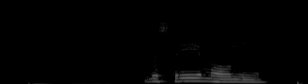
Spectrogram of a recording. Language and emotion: Russian, neutral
